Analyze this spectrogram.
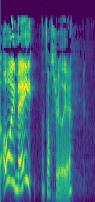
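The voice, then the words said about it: Put-on Australian accent. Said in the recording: “Your Australian Oi, and mate. English are like very similar. There's a lot of oi's happening. ... All of my accents have blended into one accent.”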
